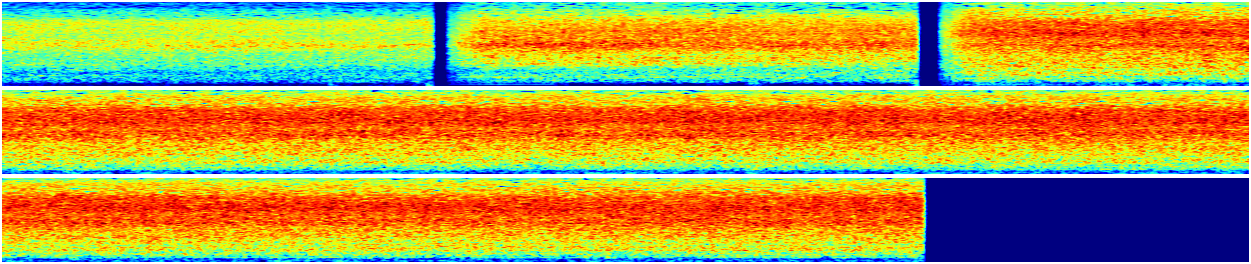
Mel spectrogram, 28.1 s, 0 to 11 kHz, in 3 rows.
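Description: Steady rush of falling water from a small waterfall inside a cave. Two brief dropouts come about 3 and 7 seconds in, and the water is louder after each.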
